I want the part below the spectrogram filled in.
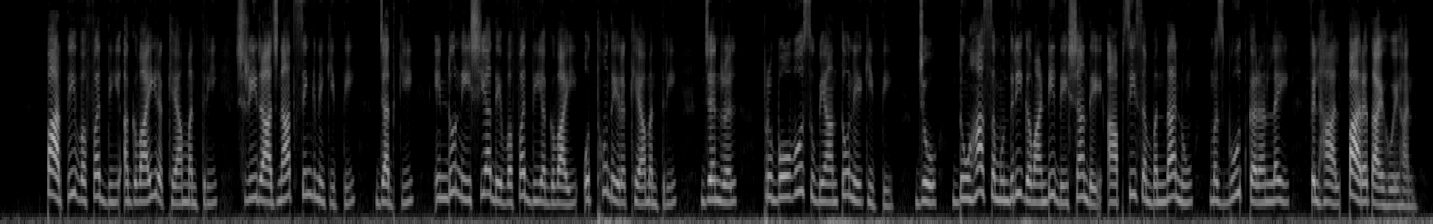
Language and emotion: Punjabi, neutral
